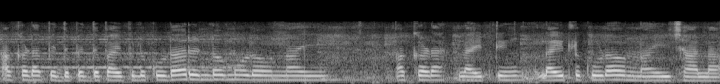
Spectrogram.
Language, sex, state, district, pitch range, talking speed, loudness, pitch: Telugu, female, Andhra Pradesh, Annamaya, 190-210 Hz, 115 wpm, -15 LUFS, 200 Hz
